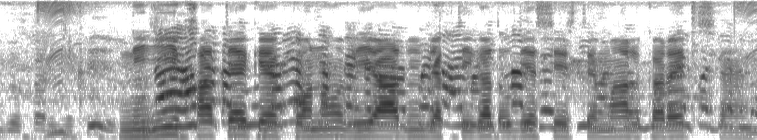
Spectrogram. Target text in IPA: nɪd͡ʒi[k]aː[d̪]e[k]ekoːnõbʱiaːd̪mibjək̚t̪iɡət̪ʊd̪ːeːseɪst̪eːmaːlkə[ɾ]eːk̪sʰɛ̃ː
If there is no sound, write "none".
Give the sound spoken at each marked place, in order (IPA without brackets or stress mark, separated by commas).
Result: kʰ, t̪, k, ɾ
